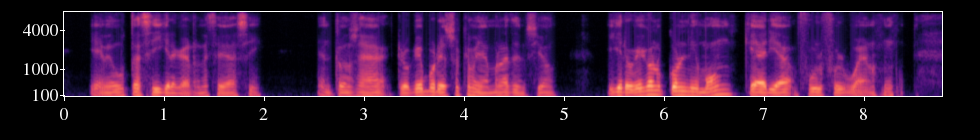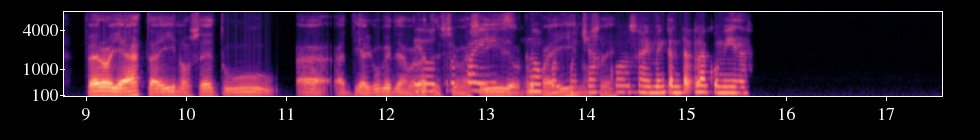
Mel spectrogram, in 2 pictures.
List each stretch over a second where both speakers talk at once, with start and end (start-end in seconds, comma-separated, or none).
12.2-14.3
